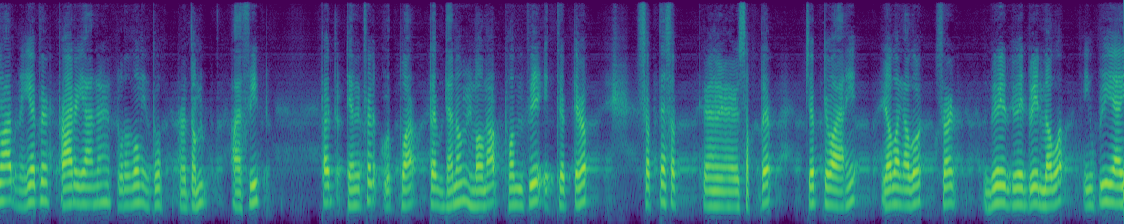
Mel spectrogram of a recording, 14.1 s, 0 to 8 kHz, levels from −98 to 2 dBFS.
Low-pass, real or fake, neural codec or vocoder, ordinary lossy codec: none; fake; codec, 16 kHz, 0.5 kbps, FreqCodec, larger model; none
